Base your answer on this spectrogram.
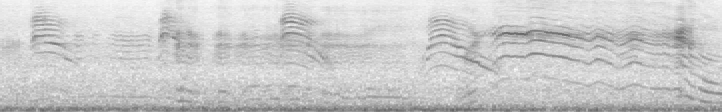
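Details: Hungry kitten at feeding time gives loud, high-pitched mews, several drawn-out and wavering, one long wailing cry near the end, with constant low-frequency background rumble beneath.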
